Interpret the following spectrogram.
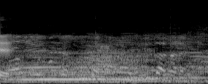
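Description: A bull mooing: one long, low, steady call that fades out about a second and a half in.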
